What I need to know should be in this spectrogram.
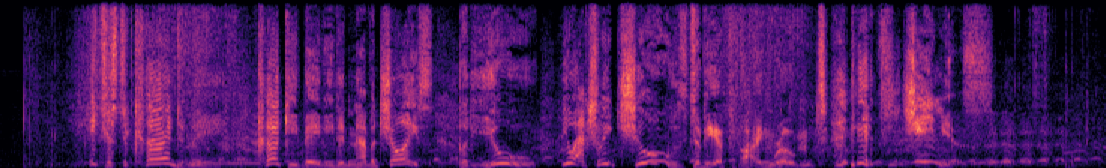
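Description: A man talks in a mocking, theatrical voice.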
